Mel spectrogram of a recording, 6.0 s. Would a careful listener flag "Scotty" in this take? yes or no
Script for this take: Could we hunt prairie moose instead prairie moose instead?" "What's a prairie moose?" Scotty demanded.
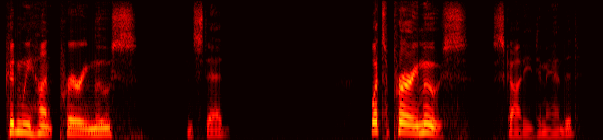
no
